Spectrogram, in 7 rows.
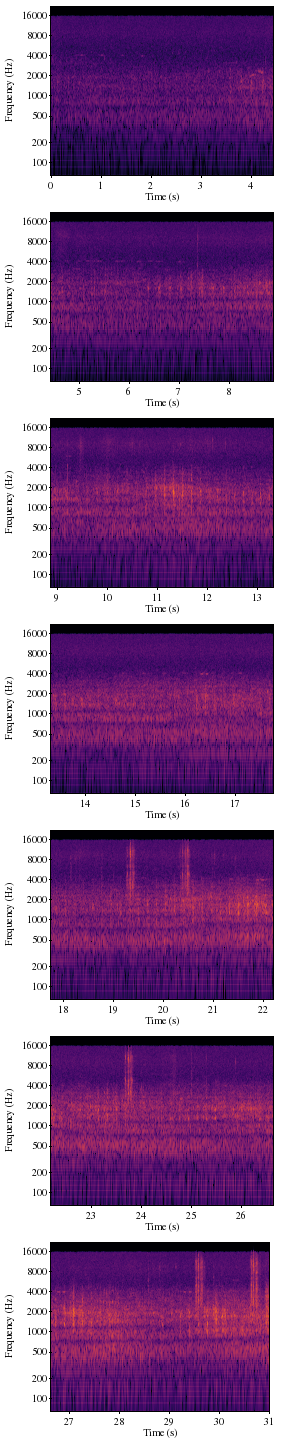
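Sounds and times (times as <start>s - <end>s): distant locomotive engine hum: 0.0s - 31.0s
sharp clicks: 18.2s - 19.6s, 20.3s - 20.6s, 29.5s - 29.8s, 30.6s - 31.0s.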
